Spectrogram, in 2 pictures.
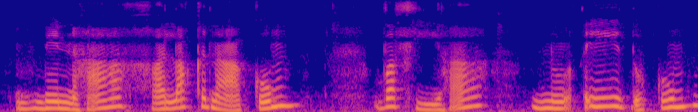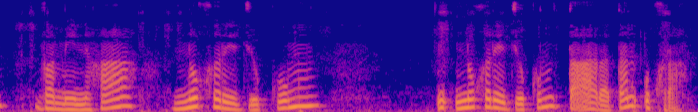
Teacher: جب میم ساکن کے بعد حرف واو اور فا آئے تو سختی سے میم کو ظاہر کرنا چاہیے تاکہ غنہ نہ ہو، یعنی کہ بہت کلیئر کر کے میم کو نکالنا چاہیے تاکہ غنہ نہ ہو۔ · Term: اظہار شفوی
